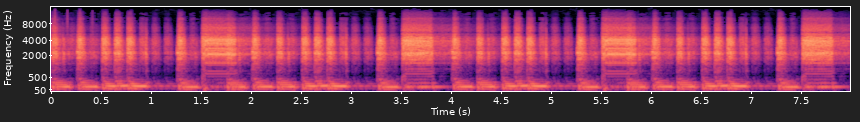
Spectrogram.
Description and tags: Short loopable crunchy guitar riff with added screechy bit. created in Samplitude, alas I have no real guitar!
